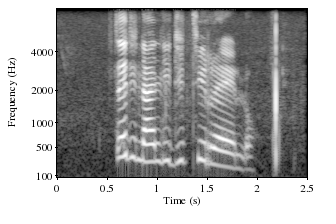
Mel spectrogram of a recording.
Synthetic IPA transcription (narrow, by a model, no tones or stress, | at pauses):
t͡sʼedinaŋ̩lɪditʼirɛːlɔ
